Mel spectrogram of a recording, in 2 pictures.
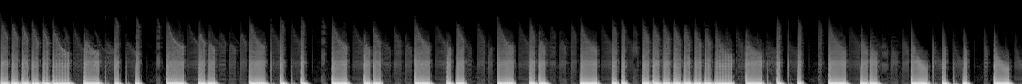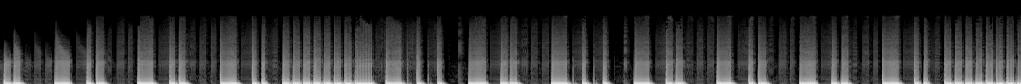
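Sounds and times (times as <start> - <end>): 
wobble techno music: 0.0 - 14.3
acid bass: 0.0 - 20.4.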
